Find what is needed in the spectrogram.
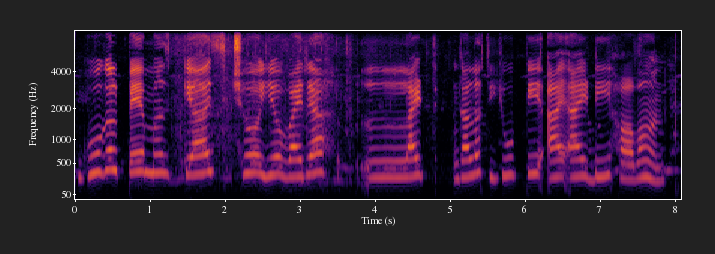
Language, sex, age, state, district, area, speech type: Kashmiri, female, 30-45, Jammu and Kashmir, Baramulla, rural, read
